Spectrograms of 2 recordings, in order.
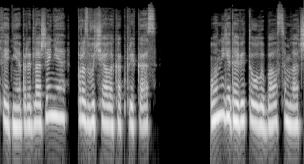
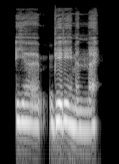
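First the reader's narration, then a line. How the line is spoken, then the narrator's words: Hoarse young woman. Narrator (Russian): хриплым голосом сказала девушка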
